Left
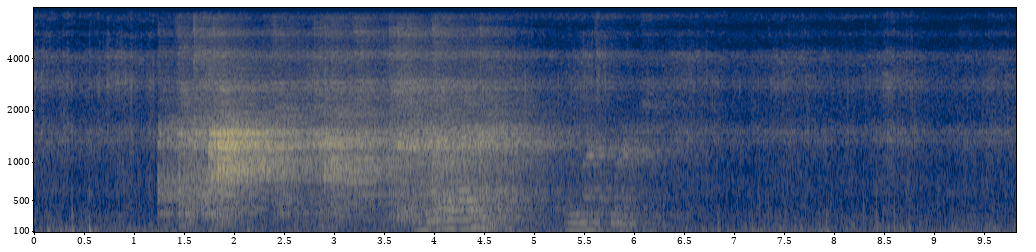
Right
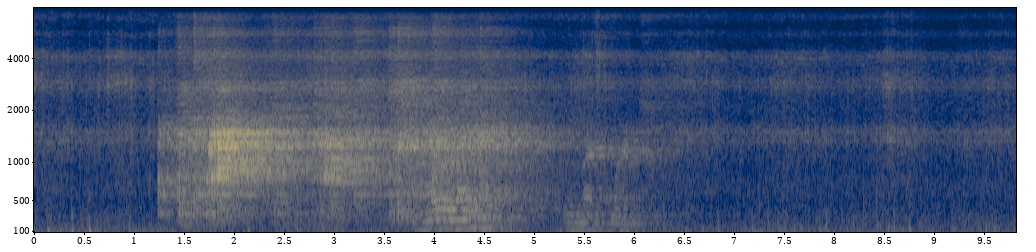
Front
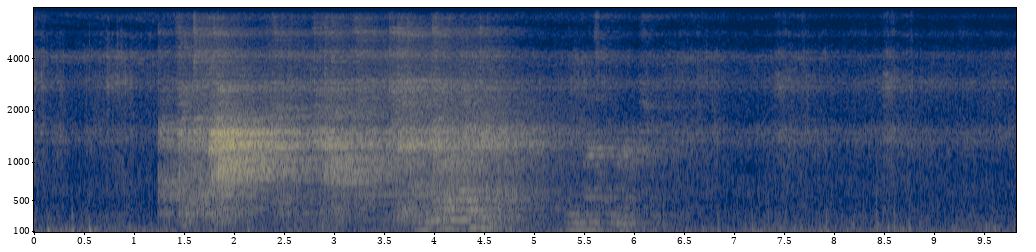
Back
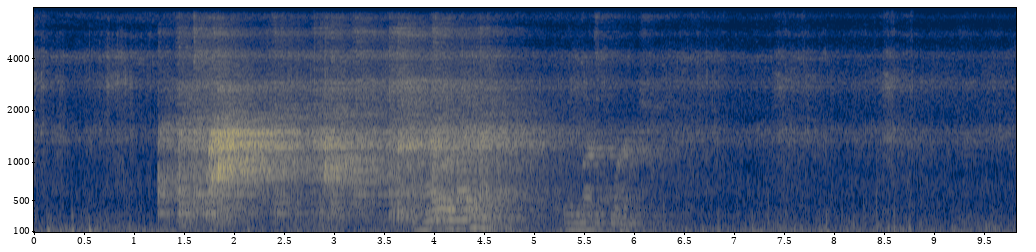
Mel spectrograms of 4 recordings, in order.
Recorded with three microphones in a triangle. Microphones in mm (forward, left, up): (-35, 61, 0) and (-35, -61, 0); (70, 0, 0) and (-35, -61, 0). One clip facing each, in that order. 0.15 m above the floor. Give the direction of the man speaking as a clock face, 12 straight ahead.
6 o'clock.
